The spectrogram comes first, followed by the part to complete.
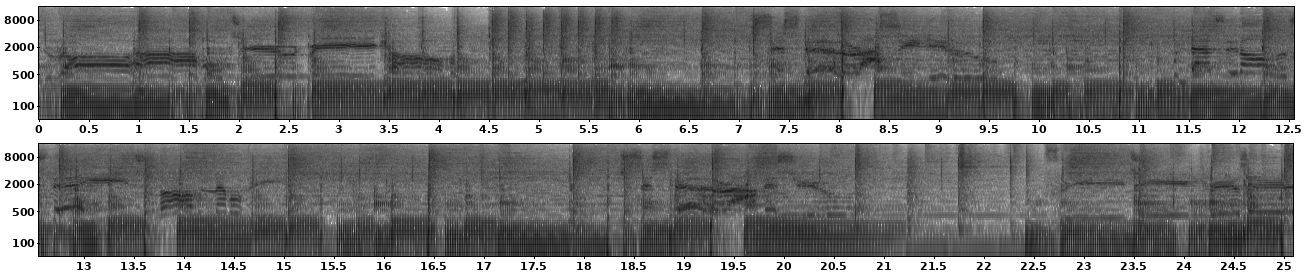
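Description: Rock band recording in an instrumental section with drums and a wavering lead line that bends and shakes, with an electric bass, a Fender Jazz Bass, playing steady, driving notes along with it. The band drops quieter for a couple of seconds about twenty seconds in.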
